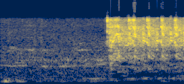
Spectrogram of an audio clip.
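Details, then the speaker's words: GPX Drone scooter that won't start: the starter whirs hard and fast but the engine never catches, with no spark at the plug and no fuel from the injector; the ECU is suspected, and OBD can't read it. The battery had been flat and was charged. "ไม่มาหัวเทียนนะครับไฟไม่มาหัวหัวเทียนนะครับ"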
